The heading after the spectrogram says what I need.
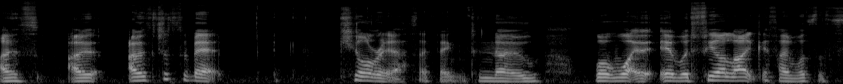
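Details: Adult woman who has stammered since about age 10; stuttering (stammering).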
